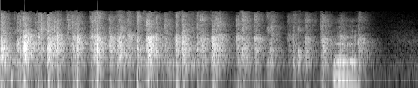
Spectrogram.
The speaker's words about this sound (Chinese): 赞不赞？ 赞！ 拍手。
